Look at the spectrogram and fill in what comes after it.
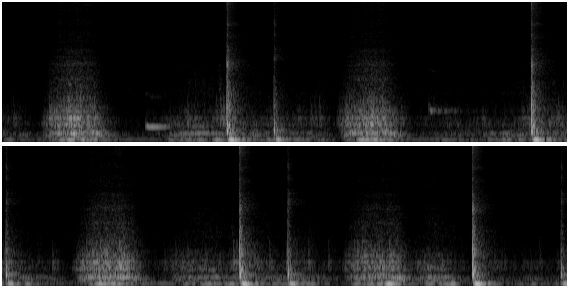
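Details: Tonal home gym: each slow cable pull-and-retract cycle, about every three seconds, ends in a sharp pop or click as the cable winds back in; fixed by resetting the cable system.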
